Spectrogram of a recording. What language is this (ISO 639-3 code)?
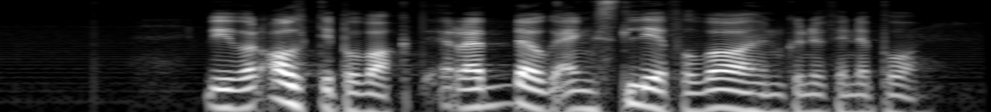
nor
